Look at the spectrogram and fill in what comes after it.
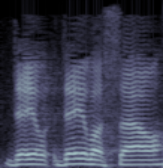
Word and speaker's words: De La Salle: Well, it's about a football team, De La Salle, that's how you say it, and Concord.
